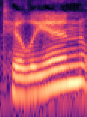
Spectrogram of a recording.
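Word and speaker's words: Cillian: Yeah, so his name is actually pronounced Killian with a hard K sound. So, it's Killian Murphy, not Sillian.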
